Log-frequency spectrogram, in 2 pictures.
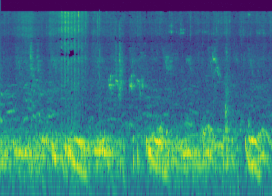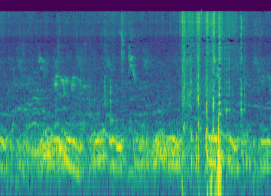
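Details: Low, bubbling pigeon coos overlap continuously, with faint chirps and a short loud rattle or knock near the end.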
